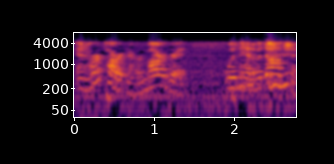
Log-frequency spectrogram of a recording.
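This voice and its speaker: Noticeable background noise is present behind the woman's voice. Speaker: stage performer. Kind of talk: theatrical monologue. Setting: live performance in a cafe.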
